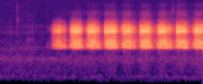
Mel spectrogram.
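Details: A cicada's loud, harsh summer buzzing song, broken into rapid pulses about seven or eight times a second.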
